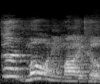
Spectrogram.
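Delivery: bright, chirpy, very cheery voice. Retelling greeting an old man at the old people's home, in a cheery work voice. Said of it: "I said in my most cheery work voice".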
